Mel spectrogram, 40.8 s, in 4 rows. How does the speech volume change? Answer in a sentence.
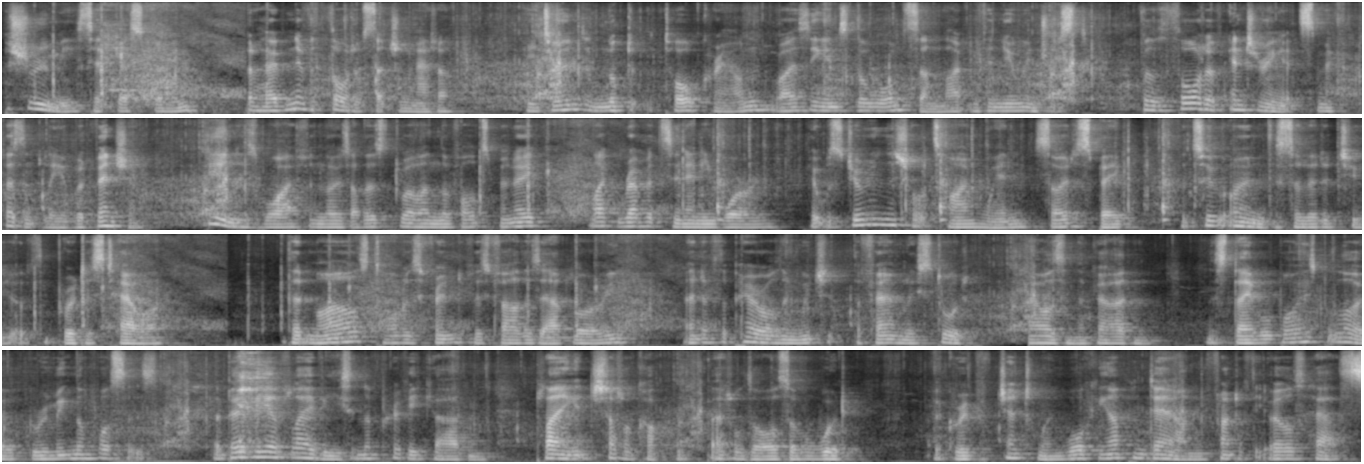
The volume of the speech stays about the same.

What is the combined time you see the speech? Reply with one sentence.
You can hear the speech for 40 seconds altogether.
